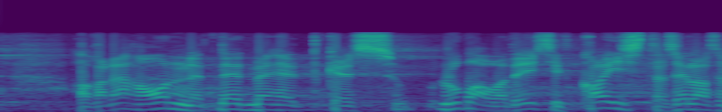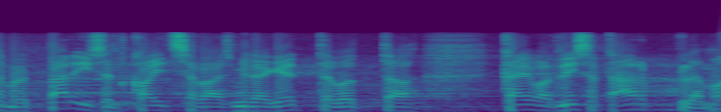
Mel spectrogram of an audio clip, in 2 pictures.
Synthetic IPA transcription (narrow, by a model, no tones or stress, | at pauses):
ɑɡ̥ɑnæɦɑo̞nːe̞t̪ne̞ːd̪̥me̞ɦe̞d̪̥ke̞slub̥ɑvɑd̪̥e̞ːsʲt̪it̪̚kɑjst̪ɑse̞lːɑse̞melpæɾise̞lt̪̚kɑjt̪sebæːsmid̪ɑɡiet̪ːe̞vɤt̪ːɑ | kæjvɑd̪lihsːɑlt̪ærpːˑlemɑ̰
